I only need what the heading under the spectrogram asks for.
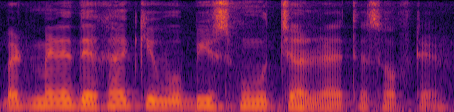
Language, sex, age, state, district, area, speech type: Urdu, male, 18-30, Delhi, Central Delhi, urban, spontaneous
